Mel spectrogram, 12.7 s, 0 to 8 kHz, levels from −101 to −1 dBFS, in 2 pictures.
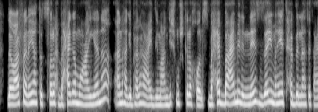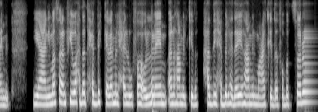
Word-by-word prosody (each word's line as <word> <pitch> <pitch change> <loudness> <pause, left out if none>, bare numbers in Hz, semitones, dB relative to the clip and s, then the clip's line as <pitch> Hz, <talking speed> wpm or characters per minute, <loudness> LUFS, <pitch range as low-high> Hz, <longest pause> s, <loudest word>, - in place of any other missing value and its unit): لو 220 0 +3
عارفة 240 +6 +1
إن - - -1
هي 265 +2 +3
هتتصالح 250 -1 -1
بحاجة 250 +4 -1
معيّنة 240 - 0
أنا 245 +1 +1
هاجيبها 220 0 -2
لها 240 +1 -1
عادي 205 -1 -3
ما 200 - 0
عنديش 210 +5 -3
مشكلة 245 0 -1
خالص، 210 -1 -3
باحب 245 +3 +1
أعامل 250 +3 +2
الناس 235 +5 +2
زي 255 +4 +2
ما 245 - +2
هي 260 +1 +3
تحب 245 -2 -2
إنّها 230 -1 0
تتعامل. 200 -4 -5 0.5
يعني 220 -1 +2
مثلًا 255 +1 +1
في 265 +2 0
واحدة 270 -1 +2
تحب 260 -1 -1
الكلام 250 -3 +1
الحلو، 235 -1 0
فهاقول 225 -2 +1
لها 235 - +4
تمام، 235 0 +1
أنا 230 +1 +1
هاعمل 225 -1 0
كده. 220 -1 -2
حد 230 0 -2
يحب 235 -1 0
الهداية 230 0 +2
هاعمل 225 0 0
معاه 210 +1 -3
كده، 205 -1 -1
فباتصرّف 250 +7 -1
235 Hz, 205 wpm, -15 LUFS, 220-250 Hz, 0.5 s, لها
